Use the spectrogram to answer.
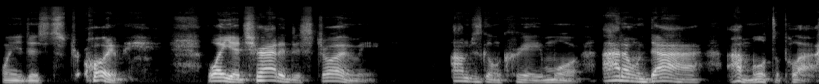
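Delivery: mock sermon, building with fervour; preacher. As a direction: preach it from a pulpit. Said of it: "there's a sermon in there somewhere".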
